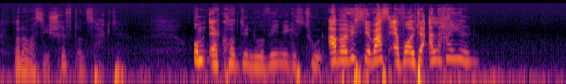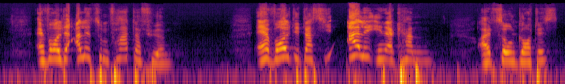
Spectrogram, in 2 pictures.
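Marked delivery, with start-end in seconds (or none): 1.9-11.3 climbing from plain talk into loud, high preaching; rising preaching. Acted. Preacher urging the church about Jesus, building into loud preaching. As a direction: build it up to a pulpit cry.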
